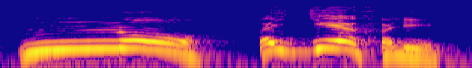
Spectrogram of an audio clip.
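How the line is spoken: Sudden shout. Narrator (Russian): да как крикнет

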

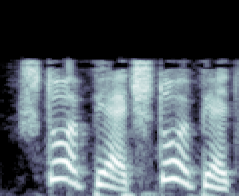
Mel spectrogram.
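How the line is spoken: Indignant whine. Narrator (Russian): возмущенно проныл тот

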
